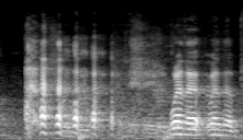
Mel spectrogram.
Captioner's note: laughter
